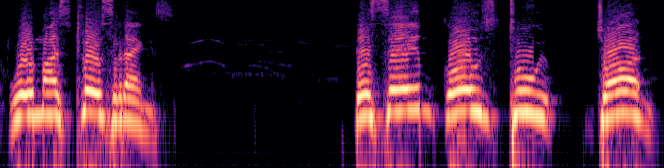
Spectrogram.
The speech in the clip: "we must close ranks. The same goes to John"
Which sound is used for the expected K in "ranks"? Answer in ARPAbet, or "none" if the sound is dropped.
none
